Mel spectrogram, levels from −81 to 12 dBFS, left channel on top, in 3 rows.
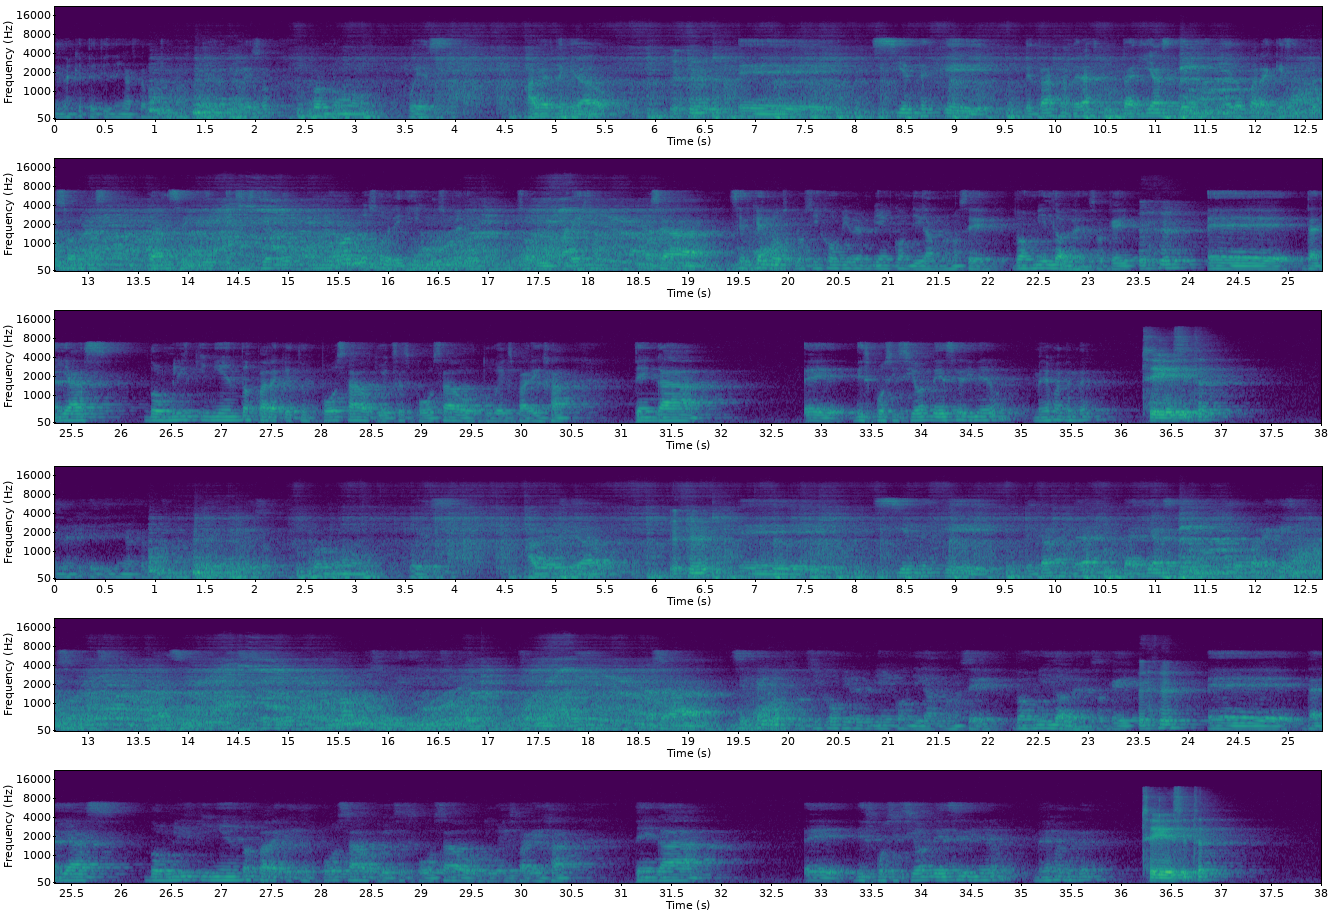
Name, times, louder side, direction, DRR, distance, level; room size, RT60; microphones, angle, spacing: voice 1, 0.0-4.0 4.7-5.6 6.8-7.8 8.2-9.3 9.7-13.2 13.6-23.4 24.2-25.9 26.2-30.9 31.2-31.8 32.8-34.8 35.1-35.7, left 2 dB, 80° left, 2 dB, 0.5 m, -32 dB
sound 1, 0.9-19.9, equal, 65° right, 0.9 m, -32 dB
voice 2, 6.2-6.6 23.5-23.9 36.2-36.8, right 3 dB, 30° right, 1 dB, 0.3 m, -25 dB
2.8 x 2.4 x 3.6 m, 1.3 s
head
